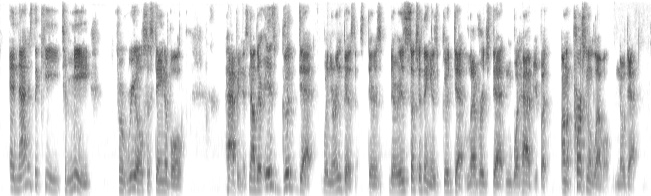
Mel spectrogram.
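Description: A man with an American accent talks in a normal speaking voice at a fairly high pitch and a moderate pace. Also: ordinary pitch variation. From New York (Bronx). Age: 50s. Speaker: media entrepreneur. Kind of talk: interview.

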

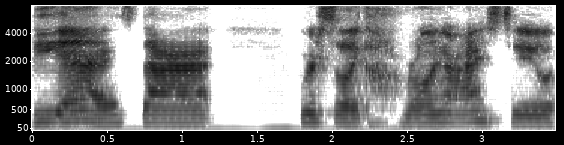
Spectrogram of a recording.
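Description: A woman speaks at a medium pitch in an ordinary speaking voice. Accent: American. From Arizona, small town. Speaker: radio host. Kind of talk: casual interview chat. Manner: talkative, fast.

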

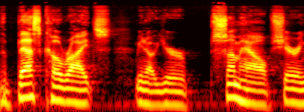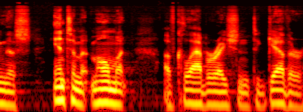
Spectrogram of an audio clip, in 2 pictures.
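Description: A man's unremarkable speaking voice, pitched fairly low and delivered at a moderate pace. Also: very clean recording, silent background. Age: 60s. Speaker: songwriter. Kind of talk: casual interview conversation. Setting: studio.

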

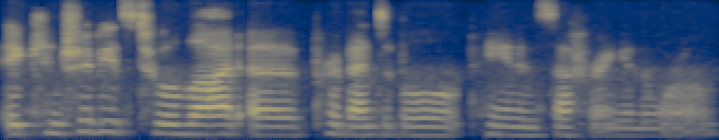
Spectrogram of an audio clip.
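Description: A woman's plain, everyday voice at a medium pitch, fairly quick and with fairly even intonation. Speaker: public health researcher.

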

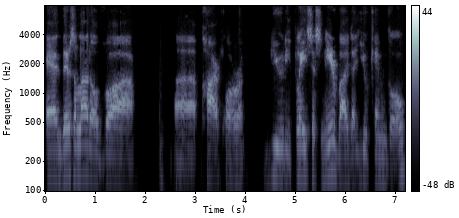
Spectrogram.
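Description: A man speaks with a Filipino accent. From Philippines. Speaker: healthcare worker, medical technologist. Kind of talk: casual interview.

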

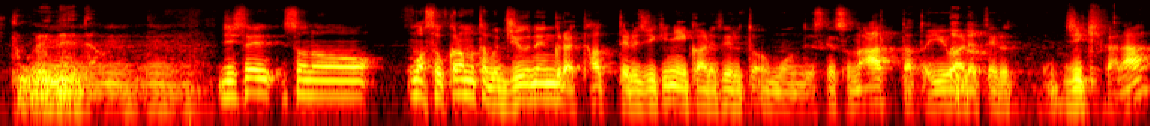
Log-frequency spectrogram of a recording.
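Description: A man talks at a very fast pace in a fairly low pitch with very wide pitch swings, and noticeable background noise is heard. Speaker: professional interviewer. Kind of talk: interview. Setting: interview in company office.

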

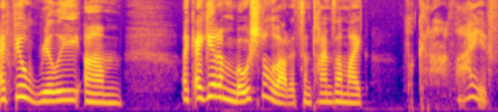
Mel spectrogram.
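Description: On a very clean recording with a silent background and a dry, close sound with no echo, a woman with an American accent and an unremarkable speaking voice talks at a fairly quick pace in a medium pitch, her intonation lively and her loudness swinging widely. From US Midwest (St. Louis). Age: 40s. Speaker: podcast producer and host. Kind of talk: casual interview chat.

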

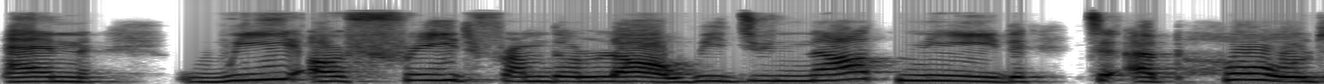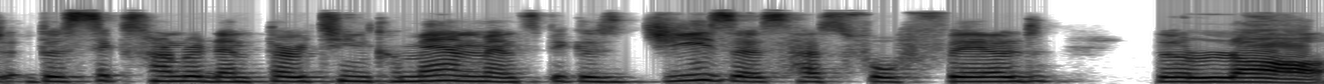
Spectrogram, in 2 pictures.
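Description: Speaking at a fairly slow pace with a French accent, a woman uses a fairly high pitch and ordinary pitch variation against a quiet background. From France. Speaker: podcast host and Bible teacher. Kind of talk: casual chat.

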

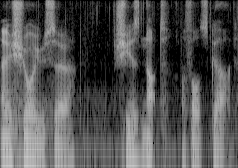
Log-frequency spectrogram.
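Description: A fairly slow pace marks the delivery of a put-on character voice. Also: man, fairly low pitch for a man. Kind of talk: grandiose fantasy speech. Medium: actual play. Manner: formal, imperious.

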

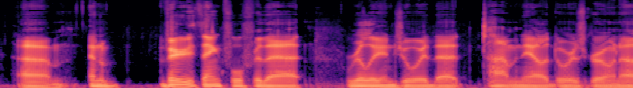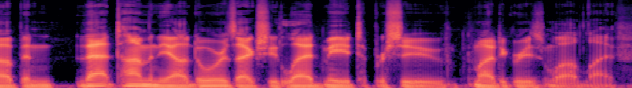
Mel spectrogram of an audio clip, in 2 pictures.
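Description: A man's very deep, low voice with vocal fry, a bright, sharp tone, a Southern US accent and a moderate pace. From Georgia, US South. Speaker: hunting and shooting sports researcher. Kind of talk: casual conversational panel discussion. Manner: talkative, animated.

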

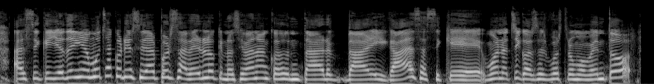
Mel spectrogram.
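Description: The speech runs with hardly any pauses and very even loudness. Noticeable background noise sits behind it. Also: woman, high pitch for a woman, ordinary pitch variation, moderate pace. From Mallorca, Spain. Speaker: radio host. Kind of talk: casual interview.

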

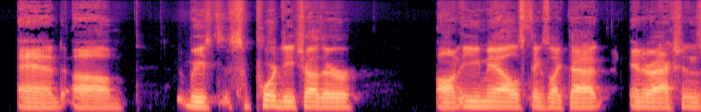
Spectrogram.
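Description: Speaking with an American accent, a man uses a monotone, flat intonation at a medium pitch. The recording is very clean, with a silent background. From New Jersey, Trenton. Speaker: war veteran and author. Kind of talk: interview.

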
